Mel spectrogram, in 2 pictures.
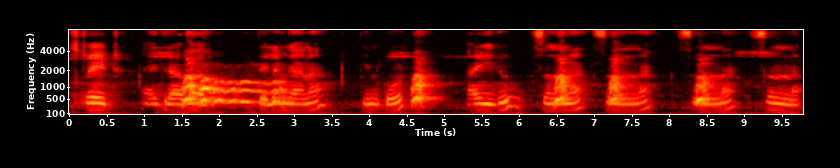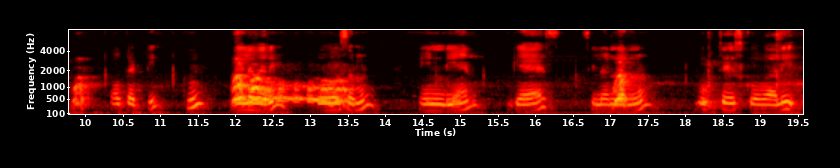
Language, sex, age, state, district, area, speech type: Telugu, female, 45-60, Telangana, Peddapalli, rural, read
